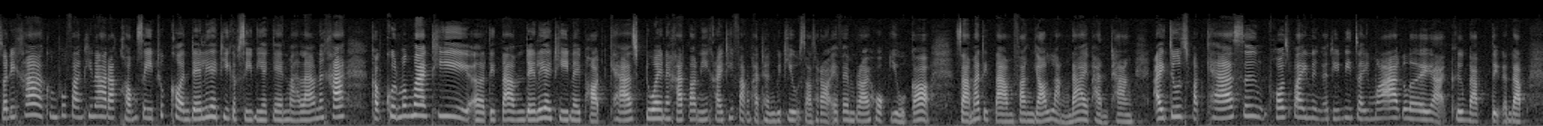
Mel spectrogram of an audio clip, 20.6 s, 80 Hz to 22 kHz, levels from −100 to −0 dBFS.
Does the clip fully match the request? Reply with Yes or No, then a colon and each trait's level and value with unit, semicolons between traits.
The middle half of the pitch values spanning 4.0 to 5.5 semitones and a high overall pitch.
Yes: average, 4.5 semitones; high, 240 Hz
